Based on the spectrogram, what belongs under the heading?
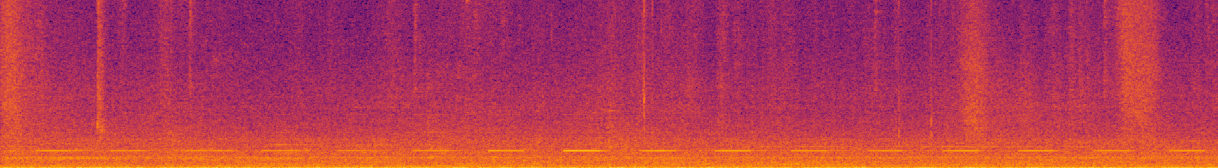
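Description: Double-stack container freight train rolling by with a low, steady rumble and a few sharp clanks, under an electronic warning signal beeping on one high tone about twice a second.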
